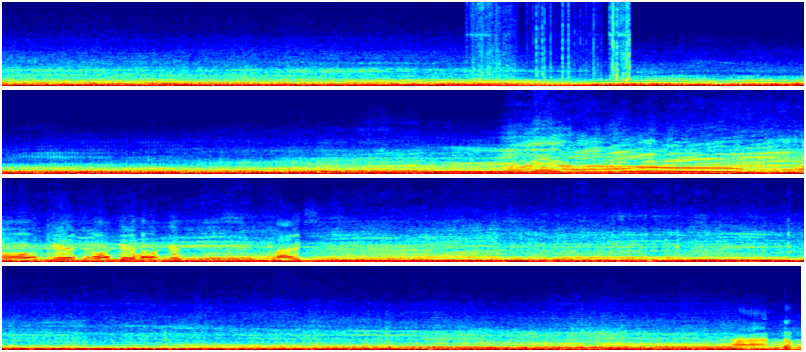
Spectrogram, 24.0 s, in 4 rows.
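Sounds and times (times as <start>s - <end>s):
motorcycle engine running: 3.5s - 4.8s.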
